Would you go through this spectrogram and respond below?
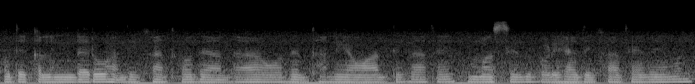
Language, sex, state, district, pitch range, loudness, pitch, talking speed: Chhattisgarhi, male, Chhattisgarh, Bilaspur, 110-115 Hz, -28 LUFS, 115 Hz, 145 wpm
